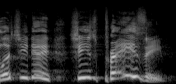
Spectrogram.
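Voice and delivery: high-pitched excited exclamation; exhilarated. Real, not acted. Preacher describing the healed woman praising, exhilarated. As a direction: stay up high, riding the excitement. Preacher carried along by her celebration.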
